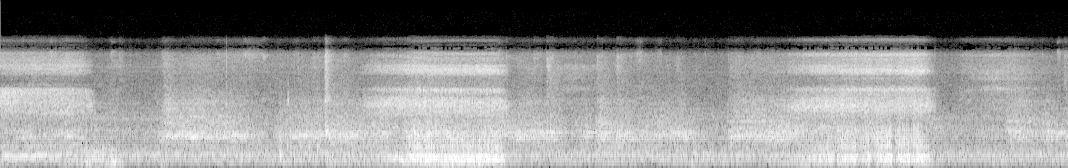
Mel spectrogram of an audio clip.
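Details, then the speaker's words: Long, rough, rattling breaths in and out, several seconds each, from a German Shepherd snoring while awake, over steady room noise; snoring. "Shep, why are you snoring? But you're awake."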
